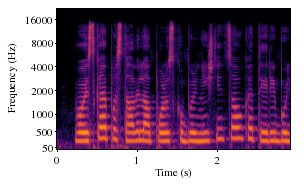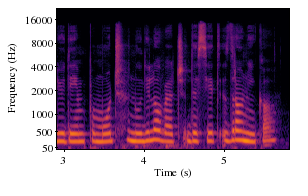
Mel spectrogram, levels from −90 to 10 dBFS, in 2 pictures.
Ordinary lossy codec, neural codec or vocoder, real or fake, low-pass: Opus, 64 kbps; autoencoder, 48 kHz, 128 numbers a frame, DAC-VAE, trained on Japanese speech; fake; 14.4 kHz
